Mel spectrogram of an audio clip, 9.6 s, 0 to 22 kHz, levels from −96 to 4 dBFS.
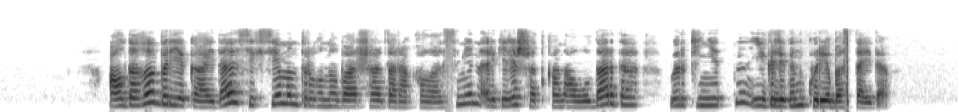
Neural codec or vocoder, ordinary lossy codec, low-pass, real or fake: none; none; 7.2 kHz; real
